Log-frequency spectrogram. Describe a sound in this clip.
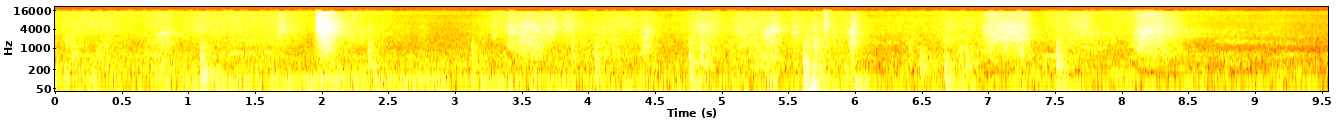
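A man's clothing rustles and his footsteps thud close by.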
